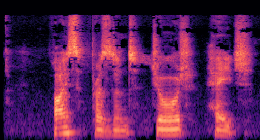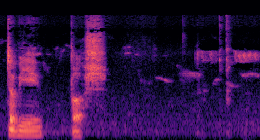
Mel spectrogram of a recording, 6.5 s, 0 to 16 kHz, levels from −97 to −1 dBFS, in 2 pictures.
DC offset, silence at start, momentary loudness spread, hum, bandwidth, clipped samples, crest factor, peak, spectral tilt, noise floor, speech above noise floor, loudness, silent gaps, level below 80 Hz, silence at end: under 0.1%; 0.05 s; 20 LU; none; 11.5 kHz; under 0.1%; 22 dB; 0 dBFS; -2.5 dB/octave; -60 dBFS; 40 dB; -19 LUFS; none; -52 dBFS; 0.05 s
